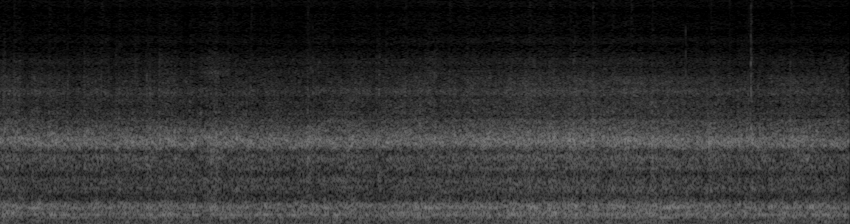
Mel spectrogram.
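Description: Trail motorcycle engine running steadily, without revving, as the bike rolls downhill on a dirt track under engine braking.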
